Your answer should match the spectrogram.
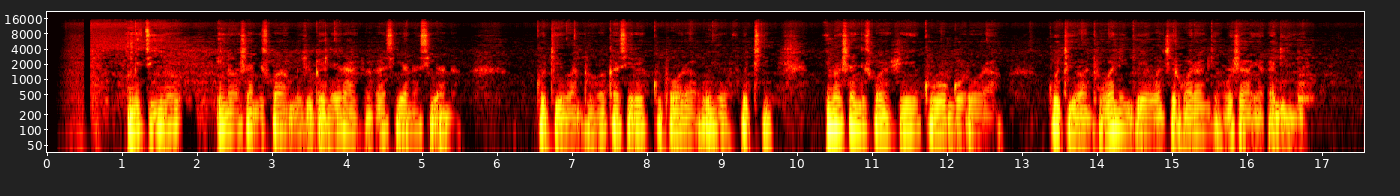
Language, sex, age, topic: Ndau, male, 25-35, health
